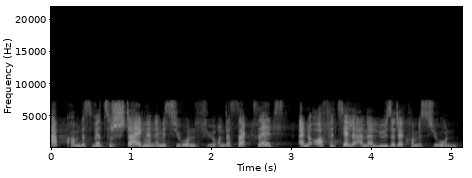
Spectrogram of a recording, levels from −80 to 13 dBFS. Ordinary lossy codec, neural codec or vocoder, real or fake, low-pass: none; vocoder, 22.05 kHz, 80 mel bands, WaveNeXt; fake; 7.2 kHz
